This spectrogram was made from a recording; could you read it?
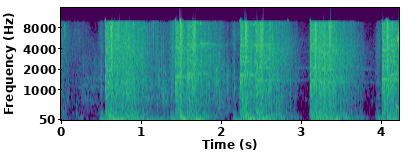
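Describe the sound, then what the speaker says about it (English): A wooden chest is smashed apart in Valheim, heavy splintering crashes and thuds in four loud bursts separated by brief pauses. "I think we just destroyed the chest"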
